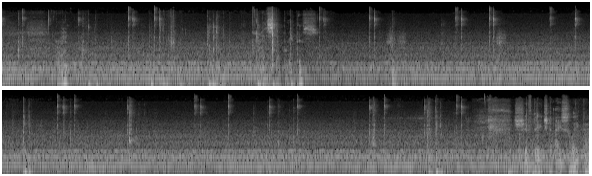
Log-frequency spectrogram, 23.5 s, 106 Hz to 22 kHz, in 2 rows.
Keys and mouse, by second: 1.7 a, 2.5-4.2 drag, 4.2 ctrl+l, 5.1 p, 5.8 Tab, 7.3-8.6 right drag, 12.2 Tab, 13.4 click, 14.1 middle click, 15.6-17.4 right drag, 17.4-19.5 middle drag, 20.0 middle click, 20.5 Tab, 22.3 shift+h.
